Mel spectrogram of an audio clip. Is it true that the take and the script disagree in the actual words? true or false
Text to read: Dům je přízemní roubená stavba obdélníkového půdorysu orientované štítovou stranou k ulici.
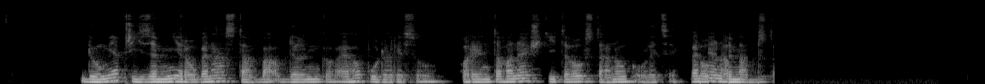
true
